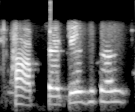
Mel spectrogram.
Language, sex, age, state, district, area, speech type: Sindhi, female, 60+, Uttar Pradesh, Lucknow, rural, conversation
